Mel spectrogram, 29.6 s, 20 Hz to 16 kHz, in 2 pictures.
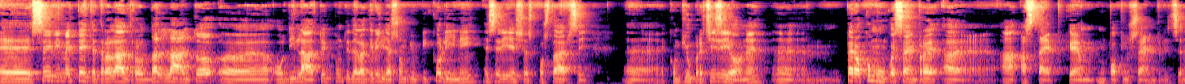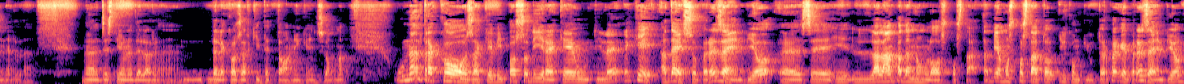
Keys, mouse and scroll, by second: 0.1 middle click, 1.0 KP_7, 3.4 g, 8.8 middle click, 10.6 middle click, 11.1 shift+middle click, 11.7 middle click, 13.2 middle click, 16.1 click, 16.5 middle click, 18.1 shift+middle click, 18.6 middle click, 19.9 click, 20.3 middle click, 20.8 middle click, 21.2 middle click, 23.7 middle click, 25.8 middle click, 26.7 g, 28.5 middle click, 29.3 click.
